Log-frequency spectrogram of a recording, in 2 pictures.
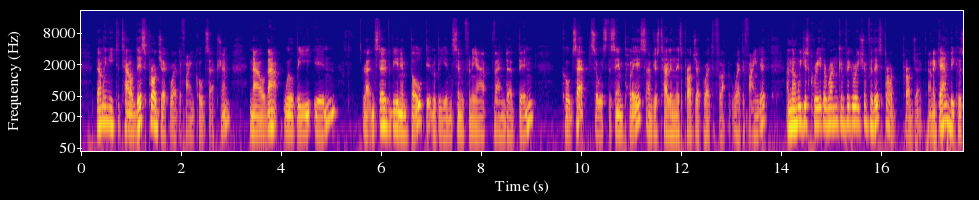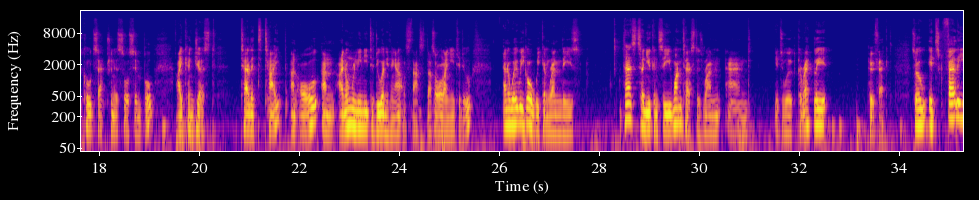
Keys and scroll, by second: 26.3 ctrl+r, 32.7 super+Down.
